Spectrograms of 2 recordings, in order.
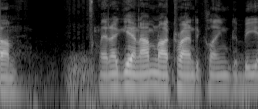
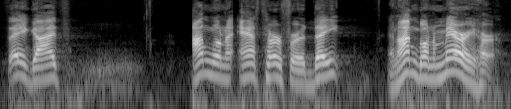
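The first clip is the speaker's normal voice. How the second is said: higher, louder bragging announcement; excited boast; 5 semitones higher, 10 dB louder than usual. Retold or imitated. Joe bragging to his classmates about the campus beauty. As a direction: call it out big and sure of himself.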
